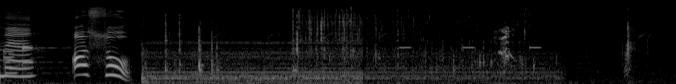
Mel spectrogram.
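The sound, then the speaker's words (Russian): Water pours steadily into a glass for about four seconds, a continuous splashing trickle, for someone with hiccups to drink, preceded by a couple of short vocal sounds and ending with a faint clink. “Может, она пройдет, если ты выпьешь немного воды?”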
